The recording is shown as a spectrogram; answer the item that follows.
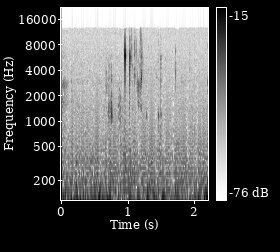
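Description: A short run of faint, soft clicks in the middle, over a low steady room rumble.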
